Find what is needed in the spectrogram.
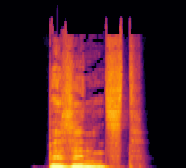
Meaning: second-person singular present of besinnen
- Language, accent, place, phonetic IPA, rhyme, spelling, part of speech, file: German, Germany, Berlin, [bəˈzɪnst], -ɪnst, besinnst, verb, De-besinnst.ogg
